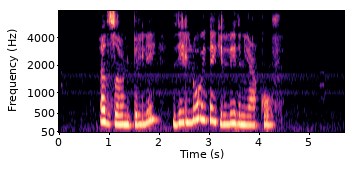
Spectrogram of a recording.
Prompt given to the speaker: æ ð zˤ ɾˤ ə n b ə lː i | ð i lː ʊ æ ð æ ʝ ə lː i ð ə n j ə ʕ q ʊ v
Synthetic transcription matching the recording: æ ð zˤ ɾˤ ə n b ə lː i | ð i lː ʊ i ð æ ʝ ə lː i ð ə n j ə ʕ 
